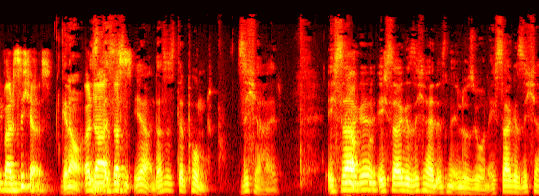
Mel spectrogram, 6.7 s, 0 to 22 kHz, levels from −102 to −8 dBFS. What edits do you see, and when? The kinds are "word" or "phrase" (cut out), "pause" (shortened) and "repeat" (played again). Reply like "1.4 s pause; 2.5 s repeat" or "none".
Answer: 1.1 s word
